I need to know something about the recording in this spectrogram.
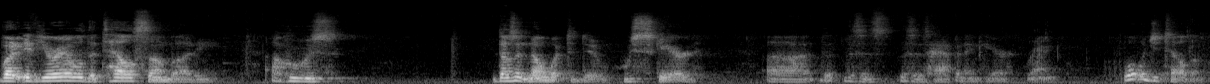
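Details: Adult male speaker; typical voice.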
